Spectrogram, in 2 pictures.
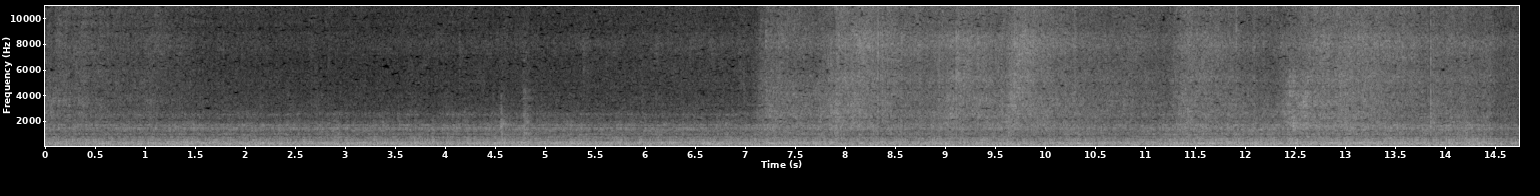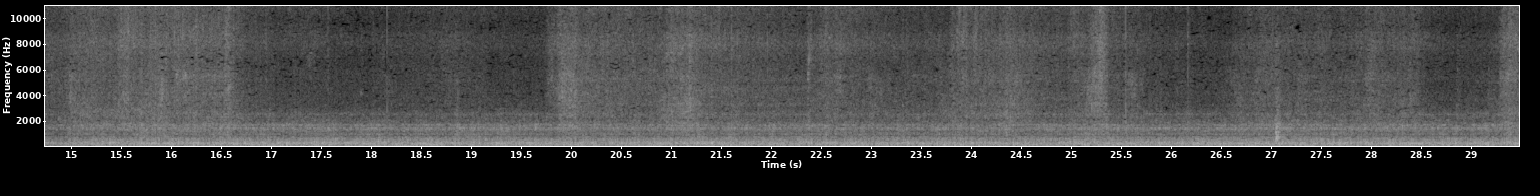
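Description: Meat pieces sizzling in hot oil in a steel wok as they are sautéed, with a spatula now and then scraping against the pan. The sizzle grows louder and hissier from about seven seconds in and rises and falls as the meat is stirred.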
